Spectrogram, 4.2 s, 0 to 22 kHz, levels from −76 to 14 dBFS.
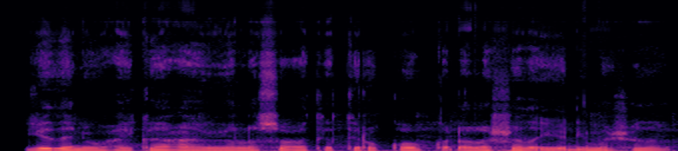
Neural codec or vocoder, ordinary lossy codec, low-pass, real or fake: vocoder, 44.1 kHz, 128 mel bands every 256 samples, BigVGAN v2; none; none; fake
